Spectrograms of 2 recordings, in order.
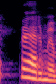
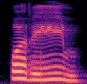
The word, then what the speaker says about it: प्रेम: ज और ज के पैर में मात्रा वज्र। अगला वर्ण है परेम, प्रेम नहीं होता है, शुद्ध शब्द होता है प्रेम, तो प्रेम। देखिए प और र का उच्चारण एक साथ है तो हम इस तरह से लिखेंगे प्रेम।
